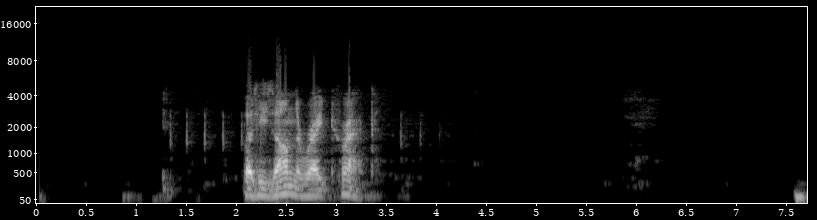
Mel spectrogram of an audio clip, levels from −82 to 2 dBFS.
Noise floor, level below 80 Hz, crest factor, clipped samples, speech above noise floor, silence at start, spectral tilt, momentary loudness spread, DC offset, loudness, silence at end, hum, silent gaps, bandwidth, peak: -64 dBFS; -54 dBFS; 22 dB; under 0.1%; 44 dB; 1.25 s; -3 dB/octave; 22 LU; under 0.1%; -21 LUFS; 0.05 s; none; 4.28-4.37 s, 4.51-5.65 s, 5.75-5.85 s, 6.33-6.84 s, 6.93-7.56 s; 8 kHz; -6 dBFS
